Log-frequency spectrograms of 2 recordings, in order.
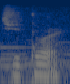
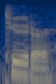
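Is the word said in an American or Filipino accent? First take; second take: Filipino; American. First: It is said in a Filipino English accent. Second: It is said in a native American-style accent. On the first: "That's how we would say it in the Philippines" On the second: "I feel like that's how a native speaker would say it"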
